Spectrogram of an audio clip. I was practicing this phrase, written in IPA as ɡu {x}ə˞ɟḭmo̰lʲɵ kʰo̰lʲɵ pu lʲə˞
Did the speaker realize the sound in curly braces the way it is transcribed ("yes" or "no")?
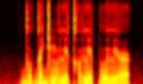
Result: no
